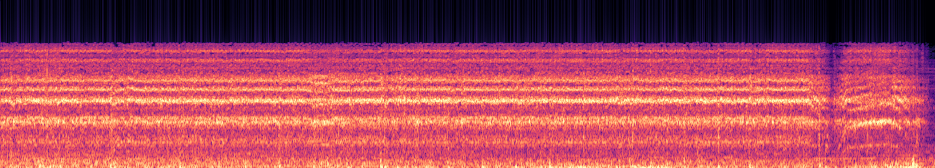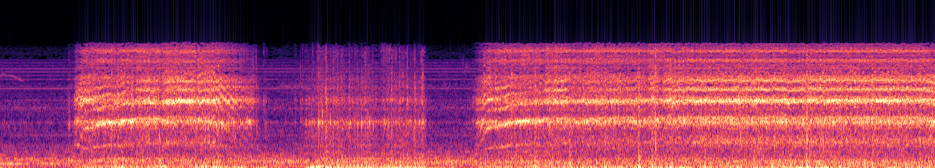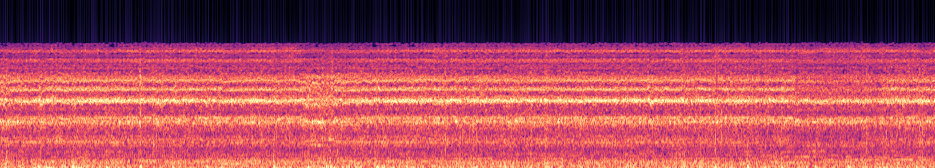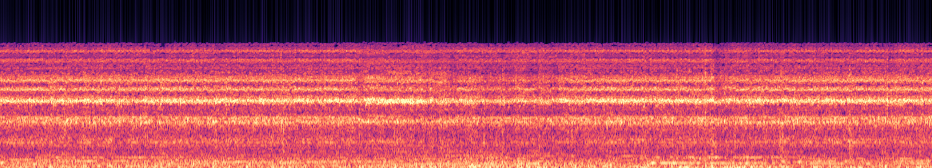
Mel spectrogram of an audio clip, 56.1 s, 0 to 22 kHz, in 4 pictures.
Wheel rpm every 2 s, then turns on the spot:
160, 160, 160, 160, 160, 160, 90, 30, 120, 10, 50, 160, 160, 160, 160, 160, 160, 160, 160, 160, 160, 160, 160, 160, 160, 160, 160, 160.
18-20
